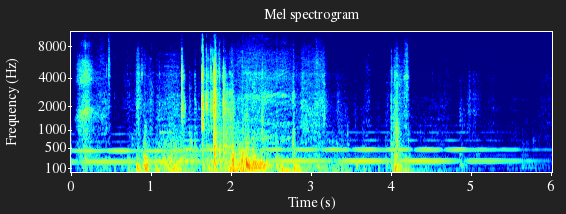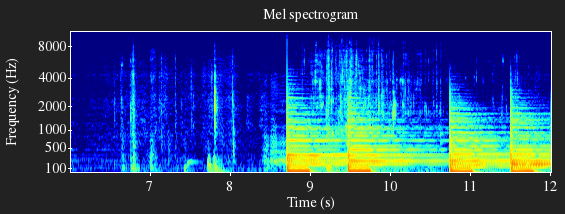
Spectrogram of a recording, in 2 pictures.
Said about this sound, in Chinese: 哎，等等等等，我我我倒点水啊，倒点水。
